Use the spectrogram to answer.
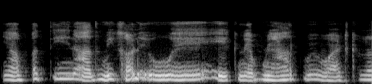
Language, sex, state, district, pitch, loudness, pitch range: Hindi, female, Maharashtra, Mumbai Suburban, 215 Hz, -15 LUFS, 200-230 Hz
